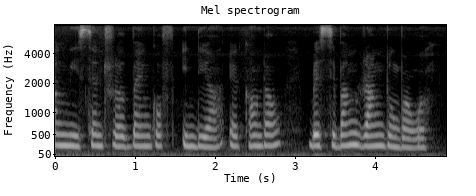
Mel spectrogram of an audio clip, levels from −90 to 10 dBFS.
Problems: low volume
